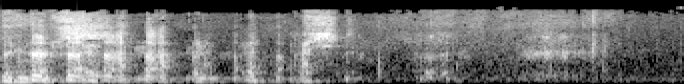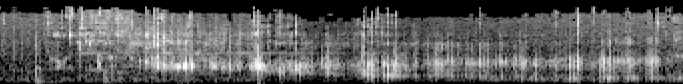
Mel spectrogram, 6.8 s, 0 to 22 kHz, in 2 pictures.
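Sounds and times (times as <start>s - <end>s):
laughter: 0.0s - 2.3s
beer poured into a glass, gurgling and splashing: 3.4s - 6.8s
fizzing beer bubbles: 3.4s - 6.8s.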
